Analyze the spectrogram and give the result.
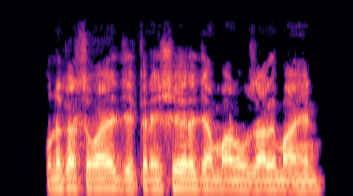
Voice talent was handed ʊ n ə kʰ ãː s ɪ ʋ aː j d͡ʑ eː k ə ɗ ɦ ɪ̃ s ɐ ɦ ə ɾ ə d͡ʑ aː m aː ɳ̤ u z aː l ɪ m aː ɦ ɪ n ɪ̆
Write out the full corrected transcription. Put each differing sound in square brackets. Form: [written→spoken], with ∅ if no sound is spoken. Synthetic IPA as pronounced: ʊ n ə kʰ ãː s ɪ ʋ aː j d͡ʑ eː k ə ɗ ɦ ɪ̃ [s→ʃ] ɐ ɦ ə ɾ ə d͡ʑ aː m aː ɳ̤ u z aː l ɪ m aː ɦ ɪ n ɪ̆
